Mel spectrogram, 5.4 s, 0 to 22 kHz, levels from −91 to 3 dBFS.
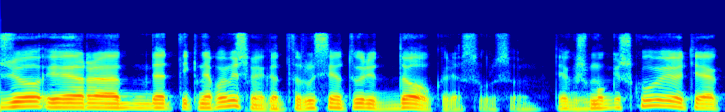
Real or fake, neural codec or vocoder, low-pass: fake; codec, 16 kHz, 6 kbps, DAC; 7.2 kHz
